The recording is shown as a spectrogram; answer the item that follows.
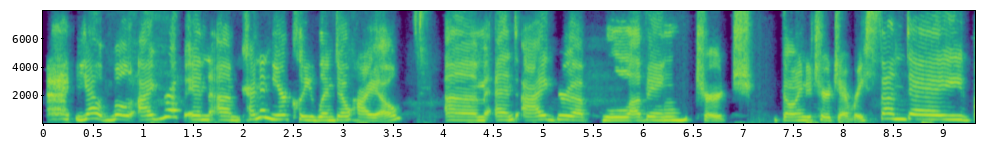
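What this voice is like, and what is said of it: Slight Midwestern American accent. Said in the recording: “I thought I sensed a little bit of a Midwestern accent there.”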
